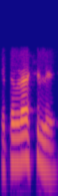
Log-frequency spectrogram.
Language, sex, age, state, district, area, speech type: Odia, male, 45-60, Odisha, Mayurbhanj, rural, conversation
